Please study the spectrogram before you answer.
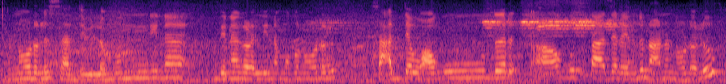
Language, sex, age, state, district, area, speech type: Kannada, female, 18-30, Karnataka, Gadag, rural, spontaneous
